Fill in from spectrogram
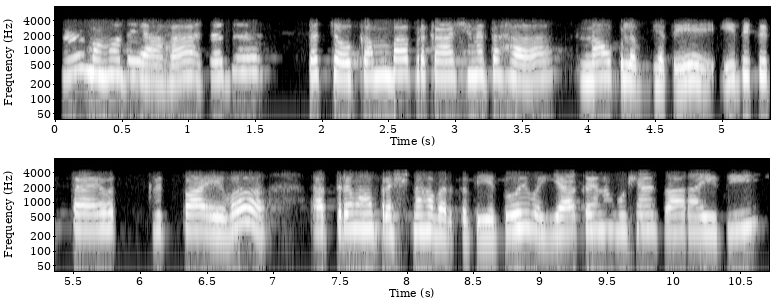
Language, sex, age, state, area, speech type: Sanskrit, female, 30-45, Rajasthan, rural, conversation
